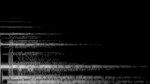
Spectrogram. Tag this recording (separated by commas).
Alarm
